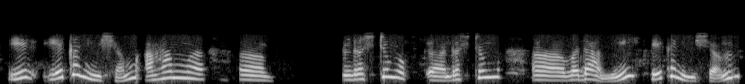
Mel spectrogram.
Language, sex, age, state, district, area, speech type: Sanskrit, female, 30-45, Karnataka, Dakshina Kannada, rural, conversation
